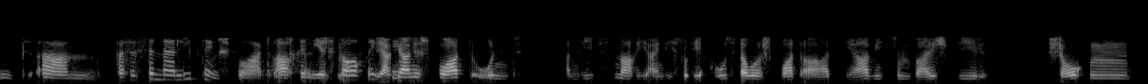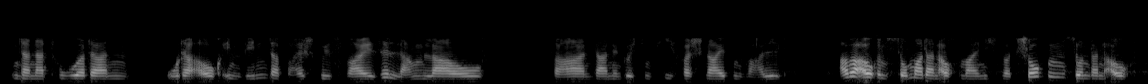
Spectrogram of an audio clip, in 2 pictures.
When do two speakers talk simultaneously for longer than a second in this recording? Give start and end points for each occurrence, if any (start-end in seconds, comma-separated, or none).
2.7-4.1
